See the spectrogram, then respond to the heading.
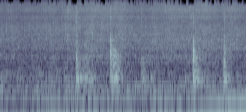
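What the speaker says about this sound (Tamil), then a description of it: "நல்லா வதங்கட்டும் தக்காளி கத்திரிக்காயெலாம் நல்லா கொஞ்சம் வெந்து நல்லா வதங்கி வரட்டும்" Tomato and brinjal for a spicy chutney are sautéed in a pan, with a constant sizzle broken by four or five sharp spoon scrapes against the metal, close up and with no talking.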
